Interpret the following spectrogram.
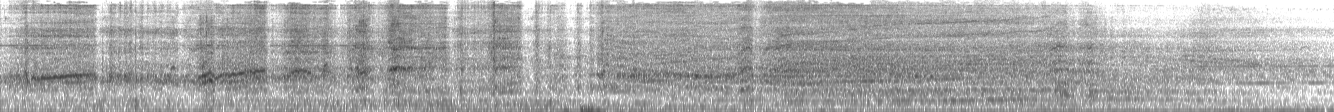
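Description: Traxxas X-Maxx RC monster truck's brushless electric motor and drivetrain whining, the pitch rising and falling with the throttle as the truck speeds off down the road. There are sharp clicks and crackle in the first few seconds, and the whine fades over the last few seconds as the truck gets farther away.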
